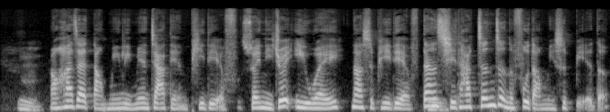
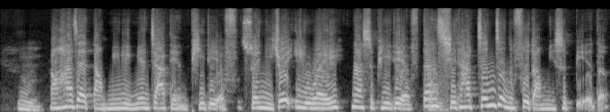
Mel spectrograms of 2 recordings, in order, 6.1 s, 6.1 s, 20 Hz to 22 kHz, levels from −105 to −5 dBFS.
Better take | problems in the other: first | distortion; heavy; 7 dB below the speech

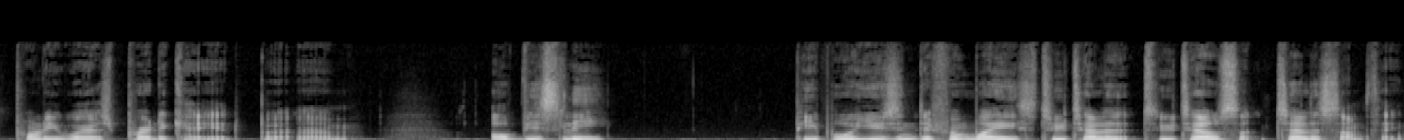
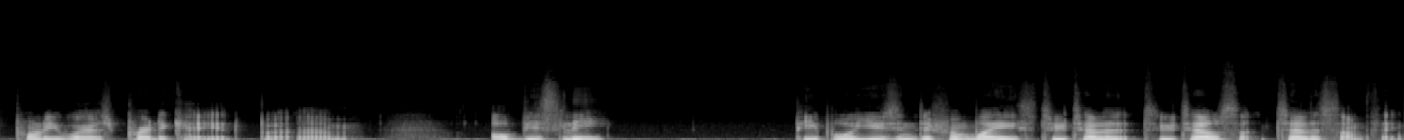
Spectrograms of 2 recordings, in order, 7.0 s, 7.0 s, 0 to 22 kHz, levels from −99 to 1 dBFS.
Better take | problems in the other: first | muffled; very; fading above 2.5 kHz

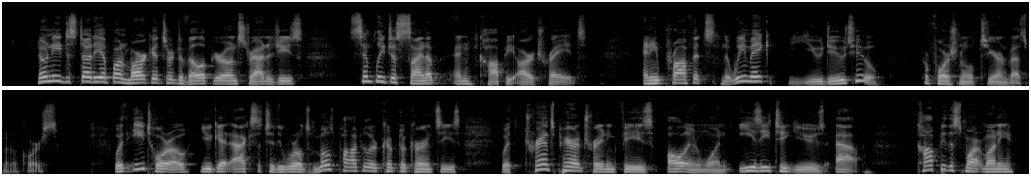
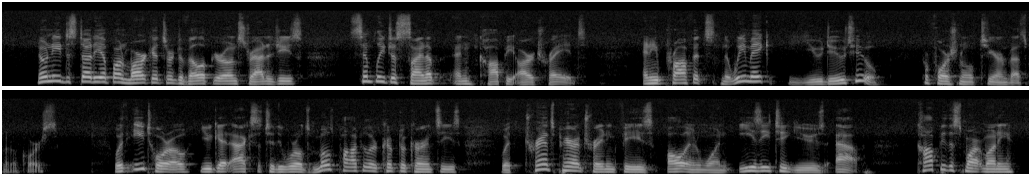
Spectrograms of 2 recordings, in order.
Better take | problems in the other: first | hiss; noticeable; throughout; 20 dB below the speech

